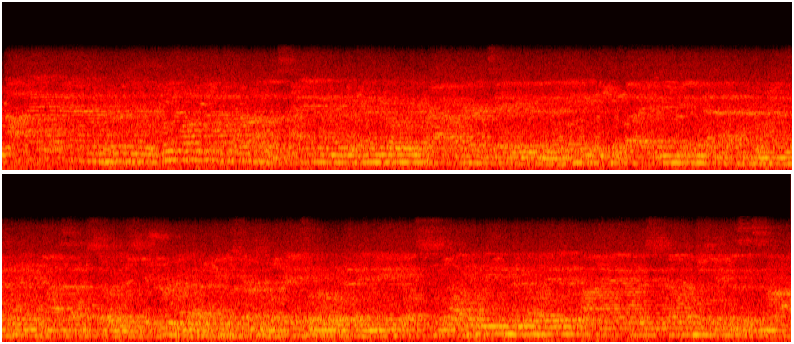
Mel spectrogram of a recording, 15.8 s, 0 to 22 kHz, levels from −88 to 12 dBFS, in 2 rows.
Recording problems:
distortion; heavy; 2 dB below the speech
room echo; strong; dies away in 2.5 s
off-mic speech; far
high frequencies cut off; noticeable; nothing above 8 kHz
voice in the background; loud; throughout; 3 dB below the speech

